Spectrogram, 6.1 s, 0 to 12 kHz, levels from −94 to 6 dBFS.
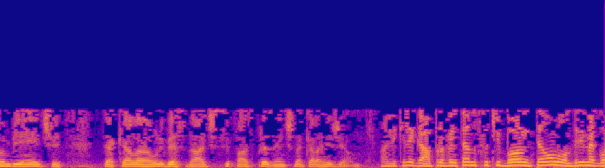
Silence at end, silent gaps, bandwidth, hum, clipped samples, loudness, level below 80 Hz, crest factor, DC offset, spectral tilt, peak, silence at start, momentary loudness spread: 0 s; none; 4.4 kHz; none; under 0.1%; -17 LUFS; -48 dBFS; 16 dB; under 0.1%; -12.5 dB/octave; 0 dBFS; 0 s; 12 LU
